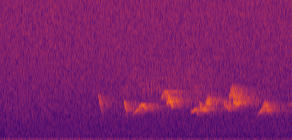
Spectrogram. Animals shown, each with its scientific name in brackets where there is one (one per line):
Scarlet Tanager (Piranga olivacea)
